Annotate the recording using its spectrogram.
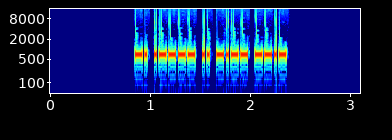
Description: Morse code, heard as a keyed tone, about 52 wpm, 700 Hz. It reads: N1IYQ
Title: USA Call Signs - 6x Character Spacing - 50wpm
